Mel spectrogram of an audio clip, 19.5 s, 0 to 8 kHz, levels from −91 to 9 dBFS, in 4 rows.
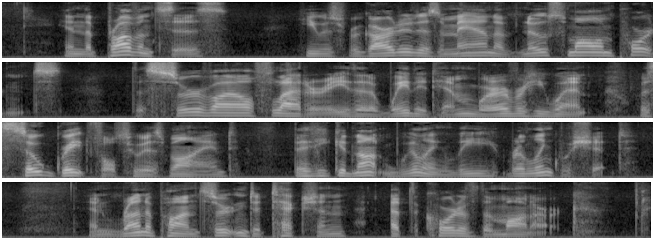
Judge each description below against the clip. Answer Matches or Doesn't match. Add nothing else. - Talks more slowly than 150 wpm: Matches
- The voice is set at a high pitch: Doesn't match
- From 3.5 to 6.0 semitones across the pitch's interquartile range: Matches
